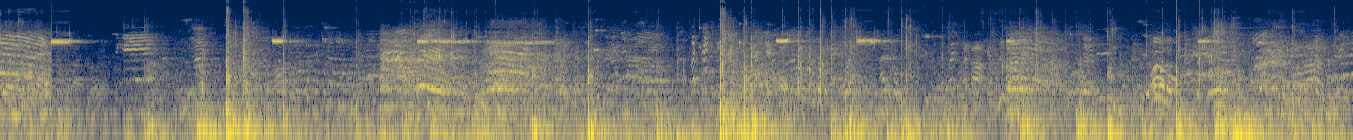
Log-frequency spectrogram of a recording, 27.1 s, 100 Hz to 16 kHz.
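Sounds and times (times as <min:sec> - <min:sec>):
players calling out: 0:07.6 - 0:13.0, 0:15.0 - 0:22.1.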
